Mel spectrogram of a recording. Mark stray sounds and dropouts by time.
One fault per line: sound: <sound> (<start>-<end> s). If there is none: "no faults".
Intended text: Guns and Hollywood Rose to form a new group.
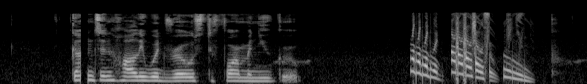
sound: dropout (0.8-0.9 s)
sound: chirp (4.1-5.4 s)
